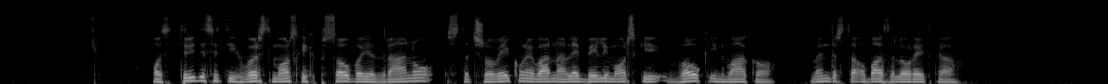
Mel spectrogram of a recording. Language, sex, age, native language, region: Slovenian, male, 18-29, Slovenian, Central Slovenia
